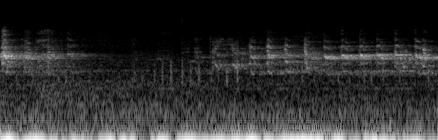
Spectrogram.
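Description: Wild turkeys gobble in rapid, rattling bursts, the calls overlapping and running together almost continuously, with a steady low hum underneath.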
